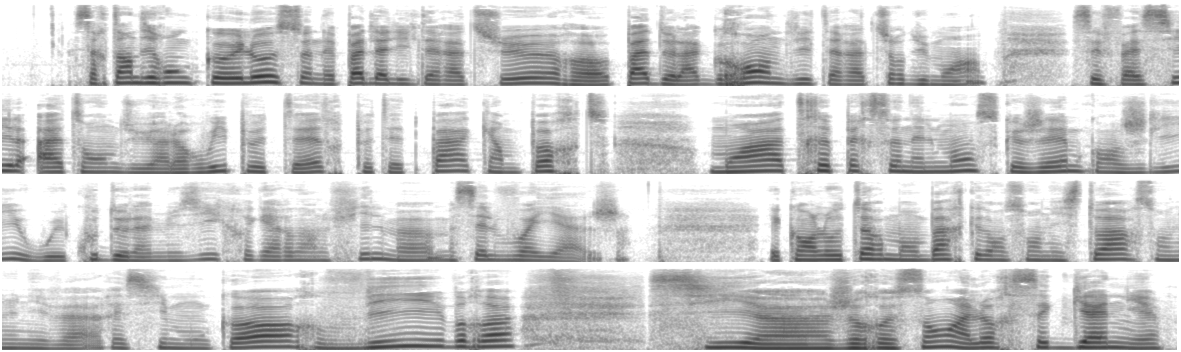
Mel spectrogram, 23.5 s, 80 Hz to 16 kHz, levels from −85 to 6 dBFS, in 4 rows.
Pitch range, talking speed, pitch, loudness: 180-220 Hz, 170 wpm, 195 Hz, -25 LUFS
